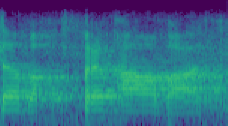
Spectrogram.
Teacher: तव प्रभावात् ये व पर जोर देना। तव प्रभावात् स्वराघात।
